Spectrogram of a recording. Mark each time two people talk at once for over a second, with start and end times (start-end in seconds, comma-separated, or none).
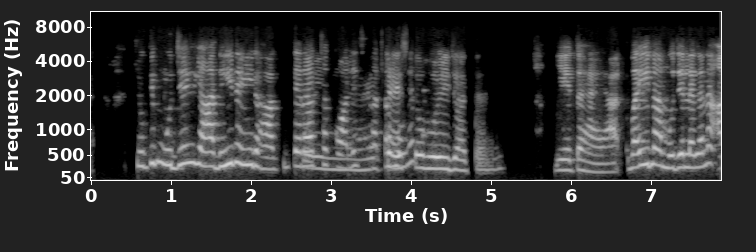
2.6-4.2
